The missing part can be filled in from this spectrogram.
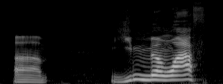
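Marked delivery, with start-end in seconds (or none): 1.1-2.0 put-on very loud, booming, high drunk voice with thick accent. Retelling a drunk man's question while handing over a jar: imitating a drunk man's thick accent. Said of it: "He's real drunk and also real thick accent".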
